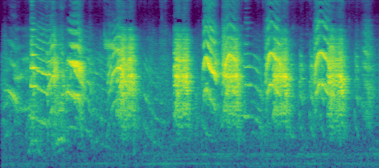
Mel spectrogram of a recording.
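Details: Hungry rose-ringed parakeet chicks begging for food while being fed, giving harsh, raspy squawking begging calls in rapid bursts, about one or two each second, with a faint low hum beneath.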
